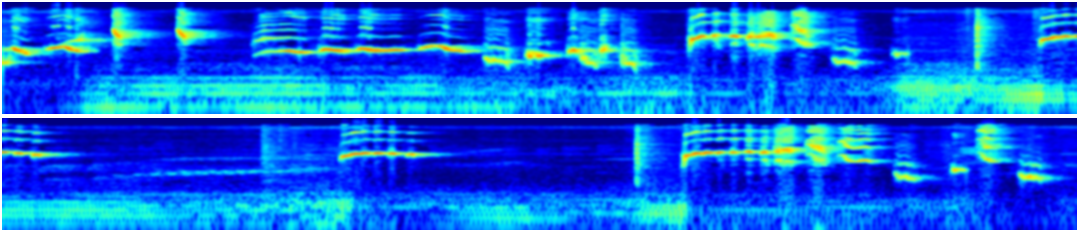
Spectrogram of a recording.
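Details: White-rumped shama lure song: varied whistled phrases and sharp notes in bursts, clear rising whistles repeated at intervals, over a low steady hum.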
